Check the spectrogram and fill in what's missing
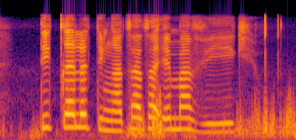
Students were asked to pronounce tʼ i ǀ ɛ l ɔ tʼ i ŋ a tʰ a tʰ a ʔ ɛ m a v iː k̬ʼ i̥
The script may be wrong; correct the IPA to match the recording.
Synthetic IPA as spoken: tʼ i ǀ ɛ l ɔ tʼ i ŋ a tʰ a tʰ a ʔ ɛ m a v iː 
